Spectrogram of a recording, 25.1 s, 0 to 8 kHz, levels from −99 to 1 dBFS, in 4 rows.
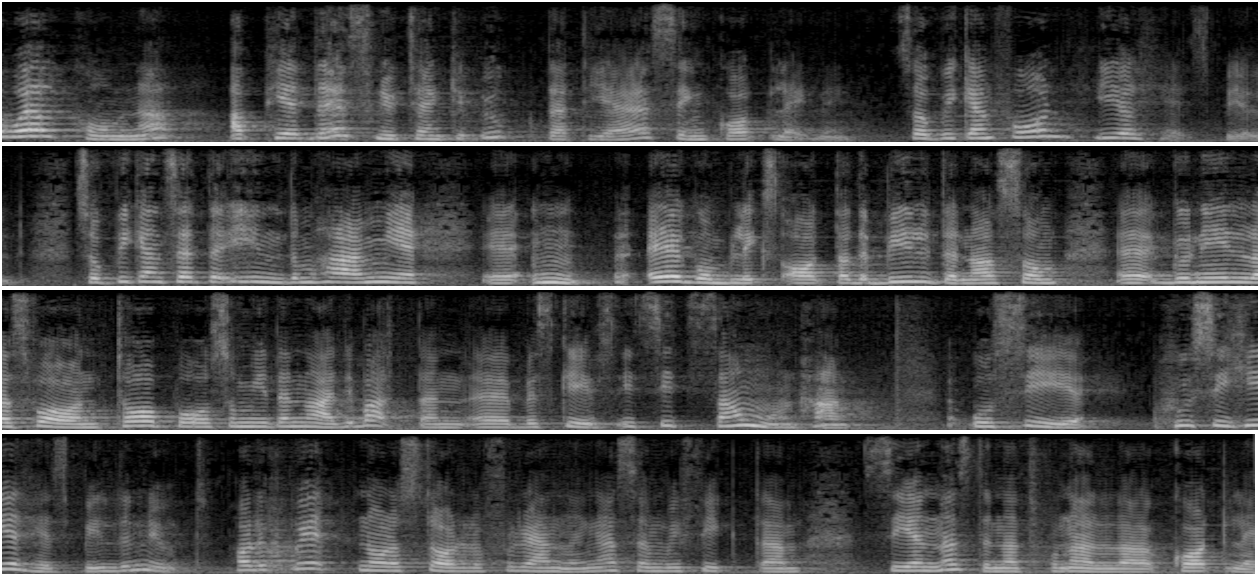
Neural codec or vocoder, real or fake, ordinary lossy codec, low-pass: codec, 16 kHz, 0.4 kbps, LongCat-Audio-Codec; fake; none; none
